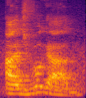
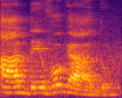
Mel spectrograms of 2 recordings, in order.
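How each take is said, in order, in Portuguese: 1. Nenhuma vogal soa entre o d e o v. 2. Uma vogal extra soa entre o d e o v. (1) "como que é o correto?" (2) "muita gente fala advogado"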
